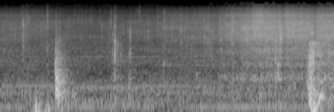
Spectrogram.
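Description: Tomato paste sizzling in rendered fat over higher heat for carne con papas, a steady frying hiss with a few stirring scrapes that swells louder toward the end.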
